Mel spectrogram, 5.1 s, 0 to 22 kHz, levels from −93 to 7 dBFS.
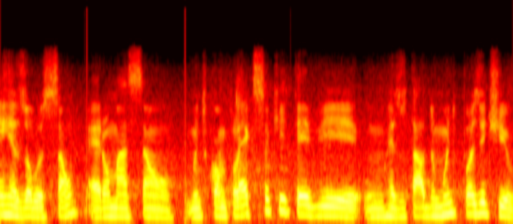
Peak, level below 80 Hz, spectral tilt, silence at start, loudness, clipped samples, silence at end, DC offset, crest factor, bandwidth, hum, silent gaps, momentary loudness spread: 0 dBFS; -46 dBFS; -7.5 dB/octave; 0 s; -14 LUFS; under 0.1%; 0 s; under 0.1%; 12 dB; 9 kHz; none; none; 4 LU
